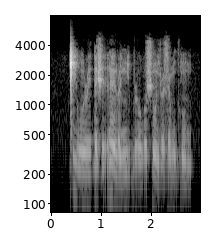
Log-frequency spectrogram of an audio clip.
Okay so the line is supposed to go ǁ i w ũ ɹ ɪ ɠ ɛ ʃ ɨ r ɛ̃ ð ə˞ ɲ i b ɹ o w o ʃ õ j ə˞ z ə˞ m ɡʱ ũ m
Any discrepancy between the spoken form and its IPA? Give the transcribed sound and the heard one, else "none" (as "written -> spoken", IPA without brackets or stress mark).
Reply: none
